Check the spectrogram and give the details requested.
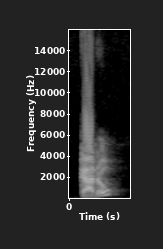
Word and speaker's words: caro: Con el sonido suave solo toca una vez, caro, y con el sonido fuerte rebota, toca varias veces, 2, 3, 4, etc. Carro.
